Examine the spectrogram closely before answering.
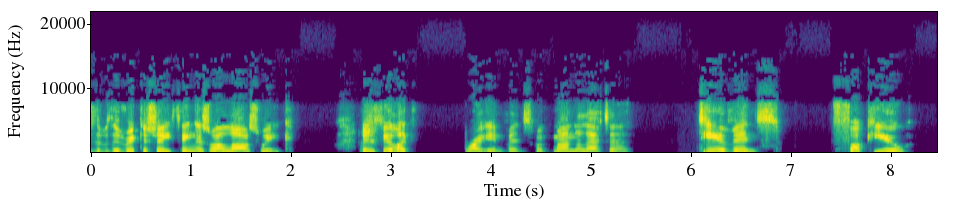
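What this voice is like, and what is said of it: Welsh accent. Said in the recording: “And put in parentheses, Welsh accent. ... Make sure he knows that shit's me.”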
